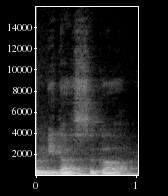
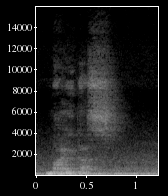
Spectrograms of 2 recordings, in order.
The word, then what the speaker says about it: Midas: 그 미다스가 영어식으로 발음하면 마이다스.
